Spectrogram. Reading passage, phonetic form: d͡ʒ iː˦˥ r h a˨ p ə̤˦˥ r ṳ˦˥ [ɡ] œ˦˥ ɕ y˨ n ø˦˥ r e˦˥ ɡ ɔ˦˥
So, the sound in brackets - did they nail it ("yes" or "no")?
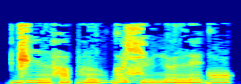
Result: yes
